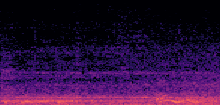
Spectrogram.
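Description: Faint city-street background: a steady low hum with distant voices.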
